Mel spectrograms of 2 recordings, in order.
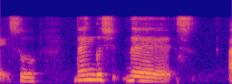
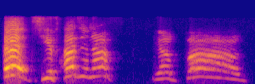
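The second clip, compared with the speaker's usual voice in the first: barman shouting; 9 semitones higher, 8 dB louder, slower than usual. Retold or imitated. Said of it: "they're like".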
